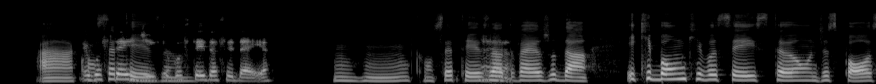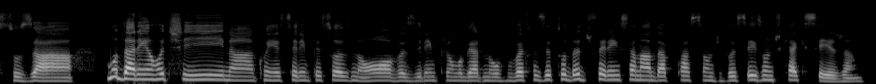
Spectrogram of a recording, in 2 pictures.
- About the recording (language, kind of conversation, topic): Portuguese, advice, Como posso começar a decidir uma escolha de vida importante quando tenho opções demais e fico paralisado?
- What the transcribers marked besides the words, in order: tapping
